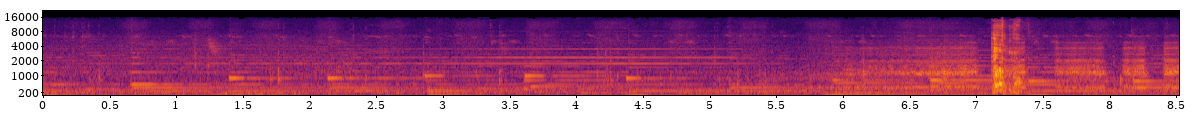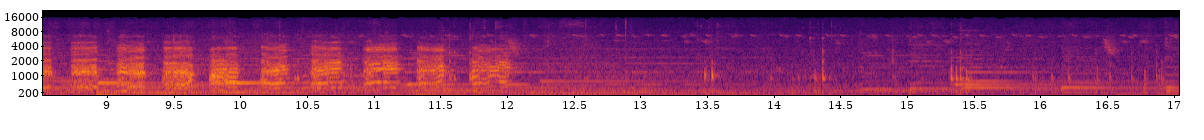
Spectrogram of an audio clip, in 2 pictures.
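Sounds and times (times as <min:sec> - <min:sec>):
background music: 0:00.0 - 0:17.0
rooster clucking: 0:06.0 - 0:12.2.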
